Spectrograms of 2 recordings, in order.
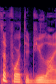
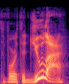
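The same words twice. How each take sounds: First: The phrase is said in a plain, flat way. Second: The phrase is said with lively, excited energy. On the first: It is just an ordinary date. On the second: It is a special occasion to celebrate.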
